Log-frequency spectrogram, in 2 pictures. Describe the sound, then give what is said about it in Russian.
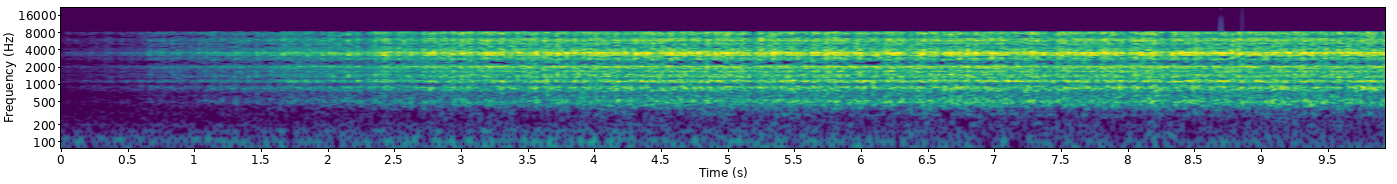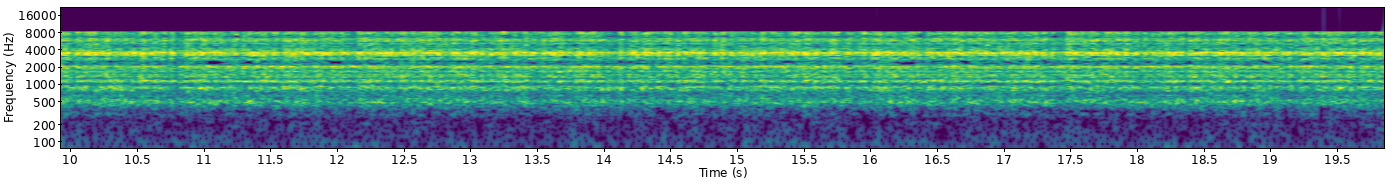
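A dense swarm of many metronomes ticking at once, their clicks blurring into a steady, buzzing mechanical texture that swells over the first two seconds and then holds loud and unbroken, with no voices. “И я хочу показать небольшой, щадя наших слушателей, отрывок из этого опуса Лигети, симфоническая поэма для 100 метрономов в исполнении ансамбля метрономов лейбл Sony.”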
